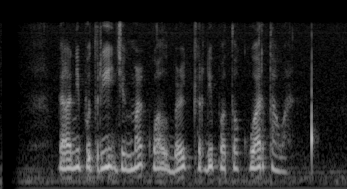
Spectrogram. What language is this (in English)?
Sundanese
